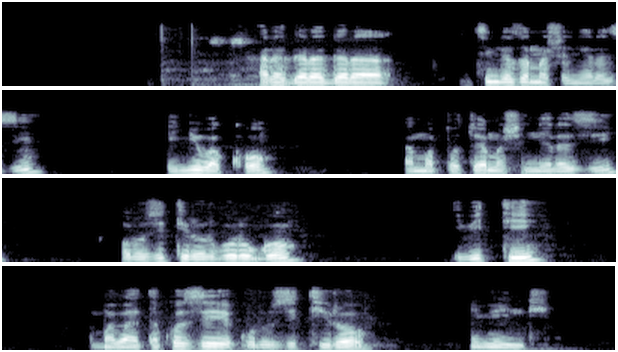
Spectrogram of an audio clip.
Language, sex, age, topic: Kinyarwanda, male, 36-49, government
